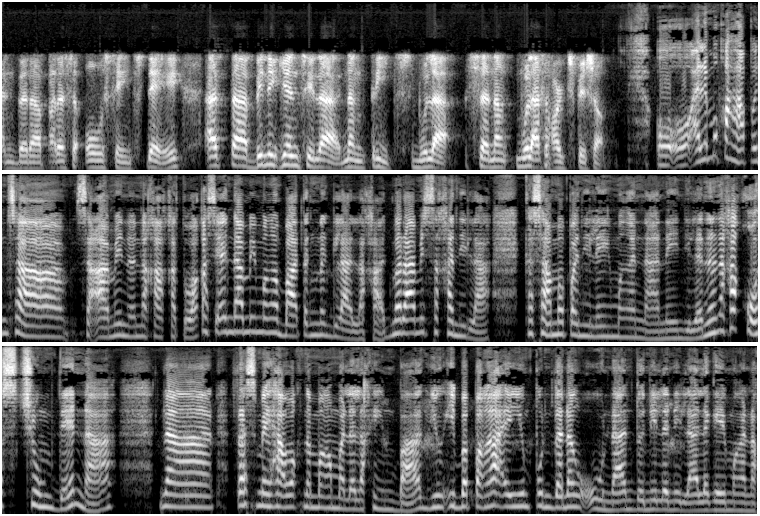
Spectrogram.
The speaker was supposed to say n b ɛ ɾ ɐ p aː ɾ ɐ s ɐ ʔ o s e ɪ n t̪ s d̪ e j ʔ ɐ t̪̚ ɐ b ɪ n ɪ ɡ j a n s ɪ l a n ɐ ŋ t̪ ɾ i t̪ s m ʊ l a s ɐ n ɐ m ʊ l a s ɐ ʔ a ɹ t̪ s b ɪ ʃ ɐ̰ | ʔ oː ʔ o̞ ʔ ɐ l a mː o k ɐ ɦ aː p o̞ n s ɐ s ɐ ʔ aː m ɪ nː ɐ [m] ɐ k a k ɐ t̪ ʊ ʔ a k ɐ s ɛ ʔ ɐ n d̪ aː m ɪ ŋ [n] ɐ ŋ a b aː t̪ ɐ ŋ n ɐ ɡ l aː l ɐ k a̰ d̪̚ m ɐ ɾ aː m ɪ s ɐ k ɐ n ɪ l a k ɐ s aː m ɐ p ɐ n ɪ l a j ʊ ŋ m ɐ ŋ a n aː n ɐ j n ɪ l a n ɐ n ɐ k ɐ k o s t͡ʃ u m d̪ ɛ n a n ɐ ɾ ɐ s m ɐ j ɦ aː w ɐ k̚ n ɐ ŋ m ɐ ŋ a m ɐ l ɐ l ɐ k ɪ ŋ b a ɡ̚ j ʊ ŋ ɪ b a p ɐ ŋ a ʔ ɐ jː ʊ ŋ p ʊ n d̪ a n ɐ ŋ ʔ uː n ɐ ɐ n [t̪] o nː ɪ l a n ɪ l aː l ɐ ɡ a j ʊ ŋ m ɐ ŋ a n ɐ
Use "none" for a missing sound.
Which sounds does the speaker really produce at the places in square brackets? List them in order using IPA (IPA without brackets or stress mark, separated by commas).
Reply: n, m, d̪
